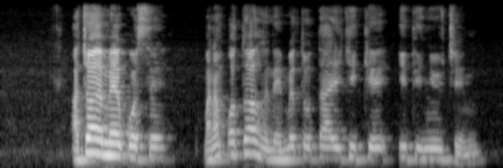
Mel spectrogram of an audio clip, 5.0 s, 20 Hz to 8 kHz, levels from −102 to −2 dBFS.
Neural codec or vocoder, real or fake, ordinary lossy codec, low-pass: none; real; none; 7.2 kHz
